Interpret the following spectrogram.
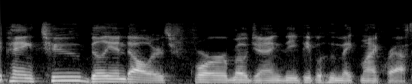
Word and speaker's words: Mojang: ass of the podcast and say it's actually pronounced mojang all right and also it's not official yet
